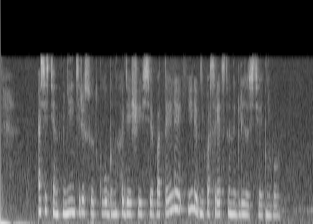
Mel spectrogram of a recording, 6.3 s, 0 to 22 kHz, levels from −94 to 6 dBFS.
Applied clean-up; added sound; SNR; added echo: none; none; none; none.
